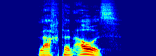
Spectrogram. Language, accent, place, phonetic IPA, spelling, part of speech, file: German, Germany, Berlin, [ˌlaxtn̩ ˈaʊ̯s], lachten aus, verb, De-lachten aus.ogg
- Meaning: inflection of auslachen: 1. first/third-person plural preterite 2. first/third-person plural subjunctive II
